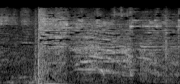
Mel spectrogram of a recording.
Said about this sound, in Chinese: 看见没有？罐儿都碎了，你还查盖儿是谁碎的吗？啊？哎呦，大清乾隆年制。哎呦喂，这多好的坛子呀！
